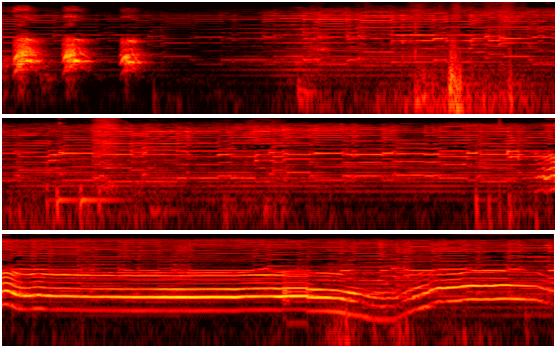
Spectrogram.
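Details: Dog howling at bagpipes: a few short sharp bursts open, then after droning pipe music a long sustained howl wavers, dips and rises again over the steady bagpipe chanter and drones.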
